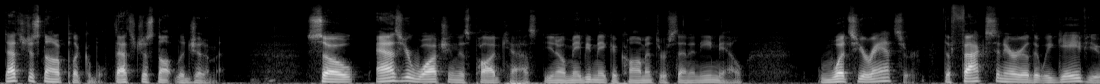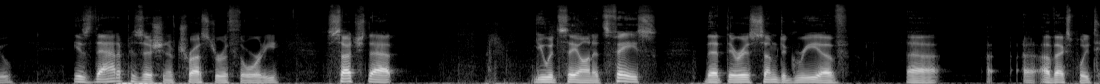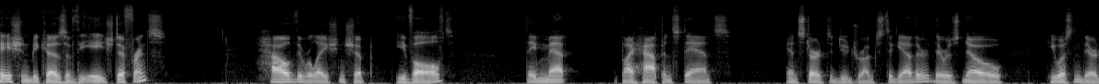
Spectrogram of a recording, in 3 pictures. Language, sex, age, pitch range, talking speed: English, male, 50-69, 85-105 Hz, 155 wpm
